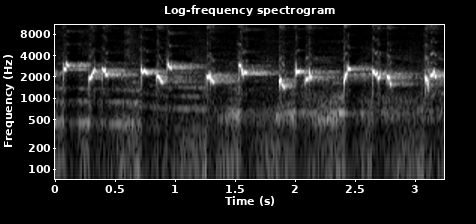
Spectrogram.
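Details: Sooty-headed bulbul's lure song used to provoke wild bulbuls into answering: bright whistled notes flicking up and down in quick pairs and triplets, steady and continuous.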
